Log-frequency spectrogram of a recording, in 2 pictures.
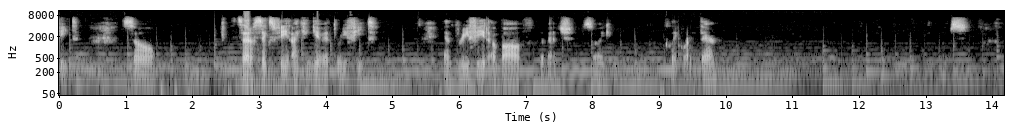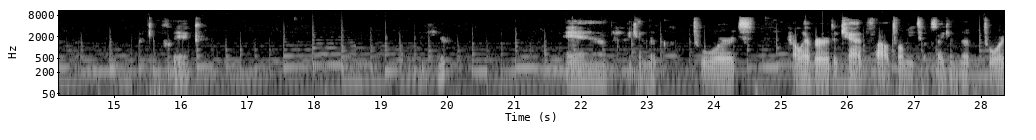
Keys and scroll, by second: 3.9-4.8 typing, 5.3 Return.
